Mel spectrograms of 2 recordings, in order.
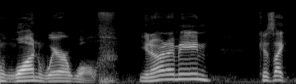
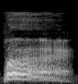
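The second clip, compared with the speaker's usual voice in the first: loud, mock monster roar; werewolf roar; 4 semitones higher, 7 dB louder than usual. Werewolf spotting someone at the trash can, imitated roar. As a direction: roar like a startled beast, playfully. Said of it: "and just be like".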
